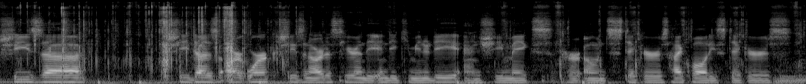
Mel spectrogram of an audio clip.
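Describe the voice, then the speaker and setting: The speaker keeps a moderate pace. Noticeable background noise runs underneath. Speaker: trading card unboxing YouTuber. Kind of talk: casual unboxing commentary.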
